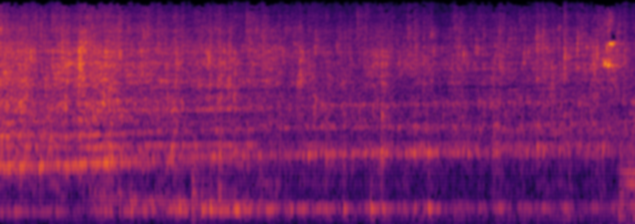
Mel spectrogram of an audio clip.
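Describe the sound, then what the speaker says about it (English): Filtered water pours into a jar in a kitchen, a steady hissing, gurgling stream heard close and fairly quiet, running continuously with no talk. "I will take my jar over here. I will pour water in."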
